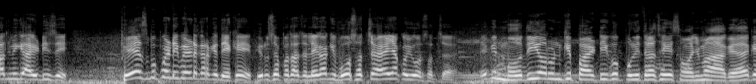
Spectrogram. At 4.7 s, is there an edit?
no; 0 cuts

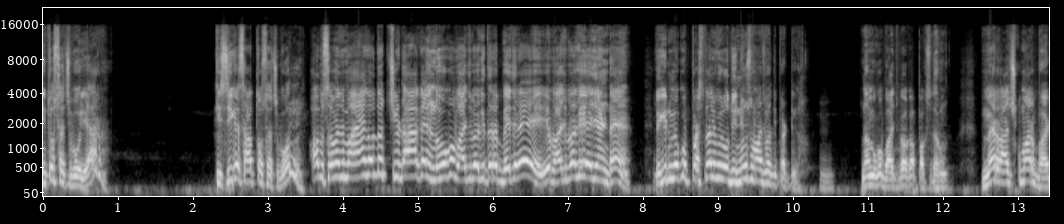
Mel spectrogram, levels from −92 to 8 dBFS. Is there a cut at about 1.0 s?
no; 2 cuts; at 3.5 s, 8.0 s

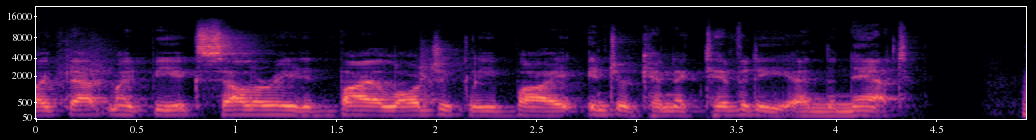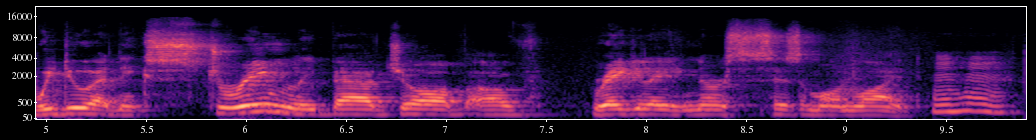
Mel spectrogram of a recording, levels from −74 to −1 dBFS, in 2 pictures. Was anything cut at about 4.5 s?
yes; 1 cut; at 4.5 s

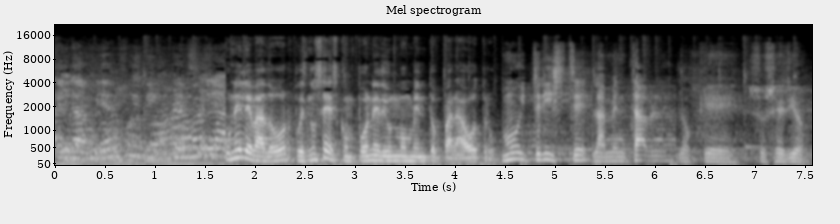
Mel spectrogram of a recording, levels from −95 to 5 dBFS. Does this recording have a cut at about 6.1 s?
no; 2 cuts; at 1.7 s, 4.4 s

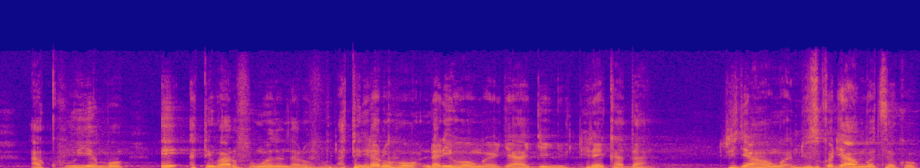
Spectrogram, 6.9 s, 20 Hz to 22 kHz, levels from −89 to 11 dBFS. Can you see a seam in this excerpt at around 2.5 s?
yes; 1 cut; at 2.5 s

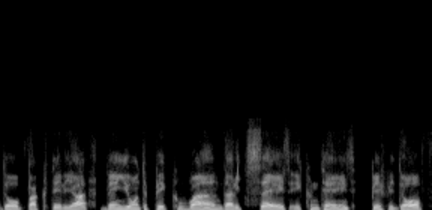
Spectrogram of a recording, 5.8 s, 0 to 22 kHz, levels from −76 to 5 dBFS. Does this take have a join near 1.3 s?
yes; 1 cut; at 1.3 s

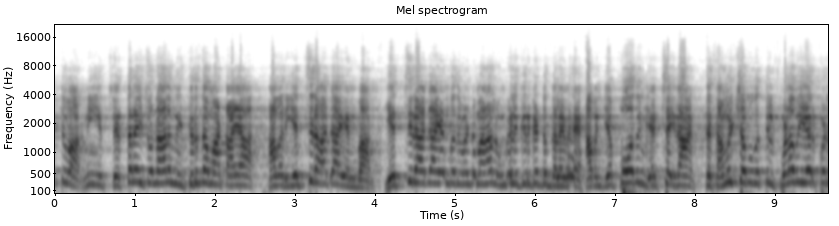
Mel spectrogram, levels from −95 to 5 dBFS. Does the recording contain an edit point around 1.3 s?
no; 3 cuts; at 4.0 s, 6.6 s, 8.1 s

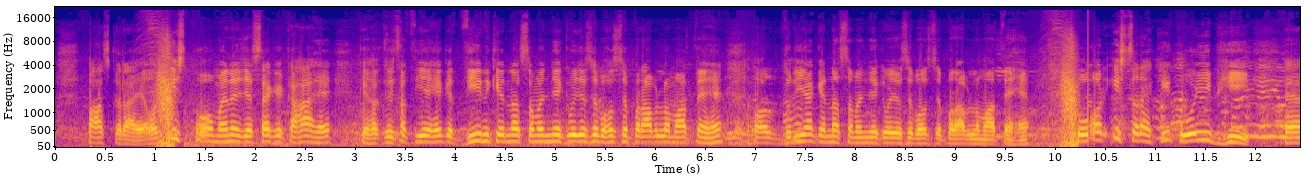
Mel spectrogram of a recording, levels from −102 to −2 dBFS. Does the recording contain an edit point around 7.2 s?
no; 2 cuts; at 1.3 s, 10.3 s

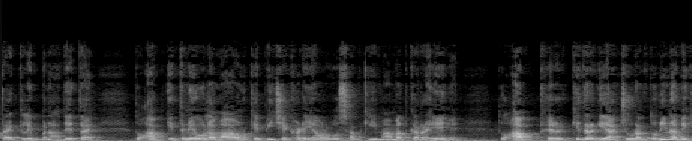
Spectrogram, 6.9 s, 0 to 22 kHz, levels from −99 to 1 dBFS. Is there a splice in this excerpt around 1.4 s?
no; 0 cuts

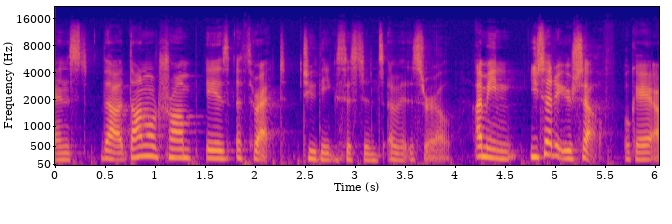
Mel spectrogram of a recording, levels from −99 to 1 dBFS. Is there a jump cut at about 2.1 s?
no; 1 cut; at 4.0 s

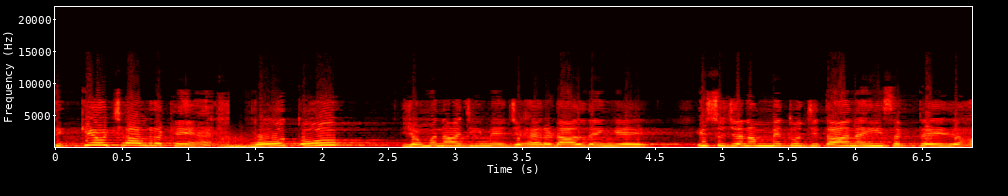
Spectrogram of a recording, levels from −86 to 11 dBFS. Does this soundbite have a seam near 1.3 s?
yes; 1 cut; at 1.3 s

